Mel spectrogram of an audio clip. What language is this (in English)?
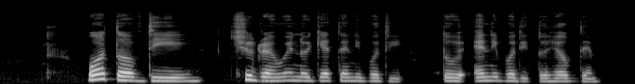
Nigerian Pidgin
